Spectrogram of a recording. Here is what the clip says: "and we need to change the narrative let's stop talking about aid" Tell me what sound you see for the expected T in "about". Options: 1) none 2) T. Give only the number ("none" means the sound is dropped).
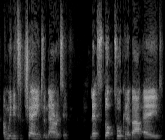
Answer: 2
